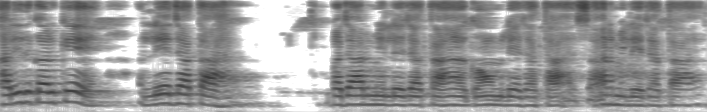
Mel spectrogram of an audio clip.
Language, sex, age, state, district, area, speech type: Hindi, female, 45-60, Bihar, Begusarai, rural, spontaneous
